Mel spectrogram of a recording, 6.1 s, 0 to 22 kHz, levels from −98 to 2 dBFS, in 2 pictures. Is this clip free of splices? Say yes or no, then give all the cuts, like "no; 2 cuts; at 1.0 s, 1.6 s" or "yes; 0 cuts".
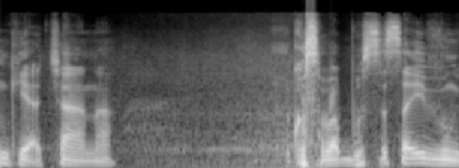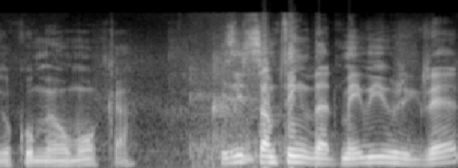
no; 1 cut; at 4.3 s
